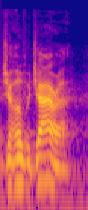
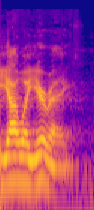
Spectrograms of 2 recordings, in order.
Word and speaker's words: Yahweh Yireh: And there's even a song that said Jehovah Jireh. And uh, it's really Yahweh Yireh. That's the way you should pronounce it.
